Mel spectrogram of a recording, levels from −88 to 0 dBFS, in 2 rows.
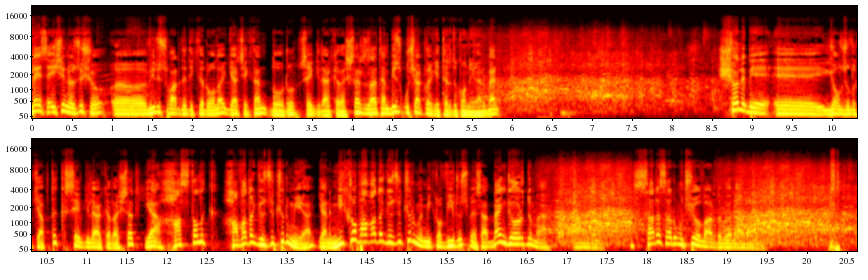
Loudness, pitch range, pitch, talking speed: -22 LUFS, 105-165 Hz, 125 Hz, 145 wpm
